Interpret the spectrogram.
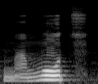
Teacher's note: Cuando yo la silabeo, digo mamuts, la última sílaba es tónica. ¿Eso qué quiere decir? Que es una palabra aguda.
